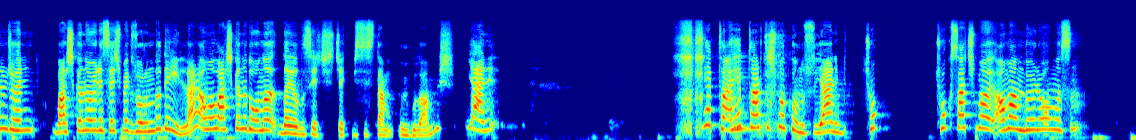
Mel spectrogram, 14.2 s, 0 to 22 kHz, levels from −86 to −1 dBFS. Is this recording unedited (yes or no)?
yes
